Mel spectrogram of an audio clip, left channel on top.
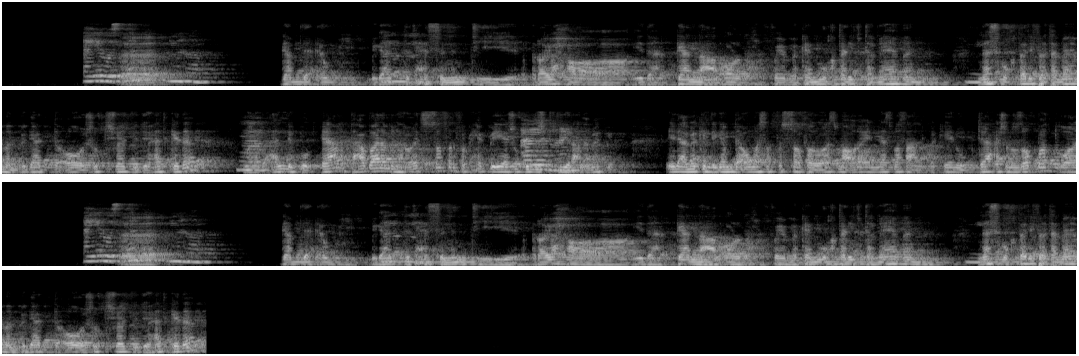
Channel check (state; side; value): drops out; right; at 12.8 s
